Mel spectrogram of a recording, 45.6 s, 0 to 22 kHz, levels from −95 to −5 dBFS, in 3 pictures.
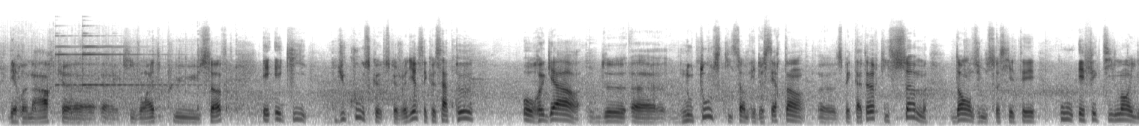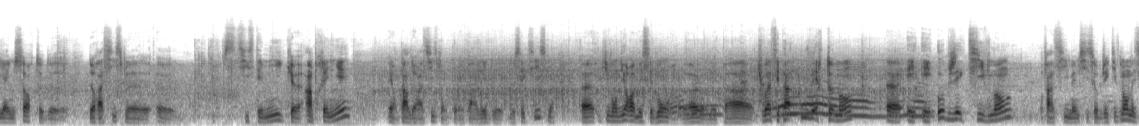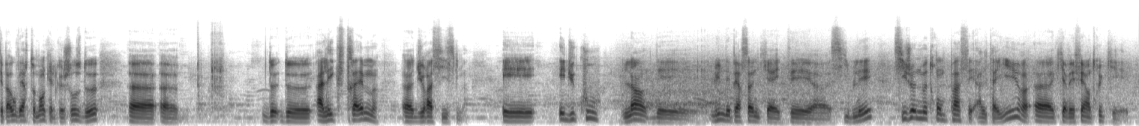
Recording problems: thin; very; fading below 550 Hz
muffled; slightly; fading above 2 kHz
household noises; noticeable; throughout; 20 dB below the speech
traffic noise; noticeable; throughout; 10 dB below the speech
background chatter; faint; throughout; 2 voices, 30 dB below the speech
doorbell; noticeable; until 2.5 s; peak 1 dB below the speech
dog barking; loud; from 24 to 28 s; peak 1 dB above the speech
door banging; noticeable; at 33 s; peak 10 dB below the speech

